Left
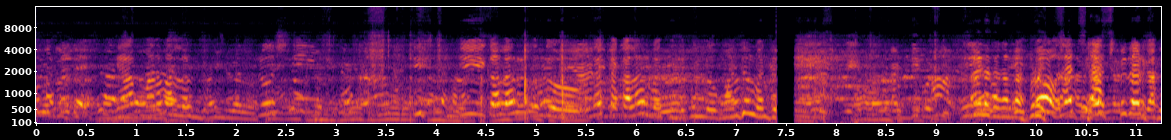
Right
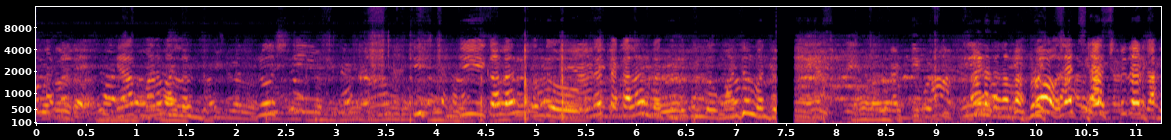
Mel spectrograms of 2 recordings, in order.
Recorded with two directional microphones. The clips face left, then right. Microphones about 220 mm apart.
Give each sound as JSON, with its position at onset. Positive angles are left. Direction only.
{"t": 0.9, "sound": "speech", "side_deg": -15}
{"t": 3.8, "sound": "speech", "side_deg": -10}
{"t": 9.4, "sound": "a woman's voice", "side_deg": 20}
{"t": 10.1, "sound": "speech", "side_deg": 5}
{"t": 10.6, "sound": "a woman's voice", "side_deg": 30}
